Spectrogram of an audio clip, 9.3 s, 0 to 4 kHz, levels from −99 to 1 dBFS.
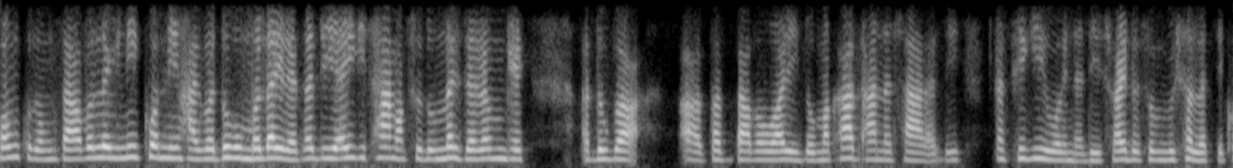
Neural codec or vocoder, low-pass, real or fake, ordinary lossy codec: codec, 16 kHz in and 24 kHz out, 0.6 kbps, FocalCodec, streaming, 2048 codes; 3.6 kHz; fake; Opus, 16 kbps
